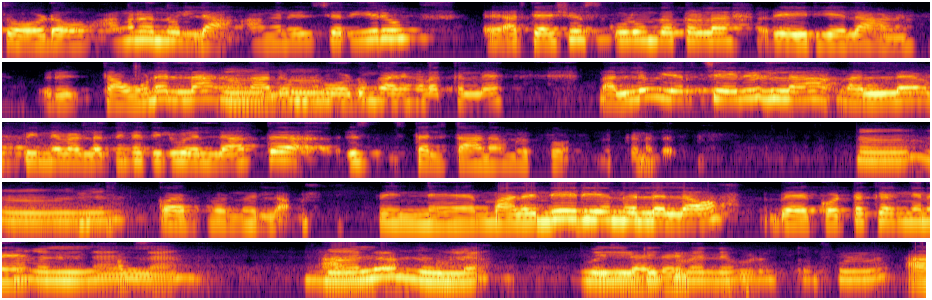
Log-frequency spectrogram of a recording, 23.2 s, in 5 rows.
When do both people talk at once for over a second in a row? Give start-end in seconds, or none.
none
